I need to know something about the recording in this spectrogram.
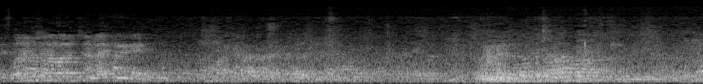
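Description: A middle-aged man speaks steadily into microphones.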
